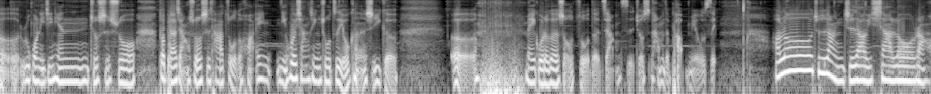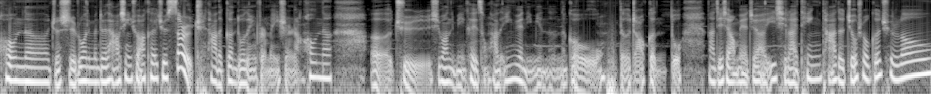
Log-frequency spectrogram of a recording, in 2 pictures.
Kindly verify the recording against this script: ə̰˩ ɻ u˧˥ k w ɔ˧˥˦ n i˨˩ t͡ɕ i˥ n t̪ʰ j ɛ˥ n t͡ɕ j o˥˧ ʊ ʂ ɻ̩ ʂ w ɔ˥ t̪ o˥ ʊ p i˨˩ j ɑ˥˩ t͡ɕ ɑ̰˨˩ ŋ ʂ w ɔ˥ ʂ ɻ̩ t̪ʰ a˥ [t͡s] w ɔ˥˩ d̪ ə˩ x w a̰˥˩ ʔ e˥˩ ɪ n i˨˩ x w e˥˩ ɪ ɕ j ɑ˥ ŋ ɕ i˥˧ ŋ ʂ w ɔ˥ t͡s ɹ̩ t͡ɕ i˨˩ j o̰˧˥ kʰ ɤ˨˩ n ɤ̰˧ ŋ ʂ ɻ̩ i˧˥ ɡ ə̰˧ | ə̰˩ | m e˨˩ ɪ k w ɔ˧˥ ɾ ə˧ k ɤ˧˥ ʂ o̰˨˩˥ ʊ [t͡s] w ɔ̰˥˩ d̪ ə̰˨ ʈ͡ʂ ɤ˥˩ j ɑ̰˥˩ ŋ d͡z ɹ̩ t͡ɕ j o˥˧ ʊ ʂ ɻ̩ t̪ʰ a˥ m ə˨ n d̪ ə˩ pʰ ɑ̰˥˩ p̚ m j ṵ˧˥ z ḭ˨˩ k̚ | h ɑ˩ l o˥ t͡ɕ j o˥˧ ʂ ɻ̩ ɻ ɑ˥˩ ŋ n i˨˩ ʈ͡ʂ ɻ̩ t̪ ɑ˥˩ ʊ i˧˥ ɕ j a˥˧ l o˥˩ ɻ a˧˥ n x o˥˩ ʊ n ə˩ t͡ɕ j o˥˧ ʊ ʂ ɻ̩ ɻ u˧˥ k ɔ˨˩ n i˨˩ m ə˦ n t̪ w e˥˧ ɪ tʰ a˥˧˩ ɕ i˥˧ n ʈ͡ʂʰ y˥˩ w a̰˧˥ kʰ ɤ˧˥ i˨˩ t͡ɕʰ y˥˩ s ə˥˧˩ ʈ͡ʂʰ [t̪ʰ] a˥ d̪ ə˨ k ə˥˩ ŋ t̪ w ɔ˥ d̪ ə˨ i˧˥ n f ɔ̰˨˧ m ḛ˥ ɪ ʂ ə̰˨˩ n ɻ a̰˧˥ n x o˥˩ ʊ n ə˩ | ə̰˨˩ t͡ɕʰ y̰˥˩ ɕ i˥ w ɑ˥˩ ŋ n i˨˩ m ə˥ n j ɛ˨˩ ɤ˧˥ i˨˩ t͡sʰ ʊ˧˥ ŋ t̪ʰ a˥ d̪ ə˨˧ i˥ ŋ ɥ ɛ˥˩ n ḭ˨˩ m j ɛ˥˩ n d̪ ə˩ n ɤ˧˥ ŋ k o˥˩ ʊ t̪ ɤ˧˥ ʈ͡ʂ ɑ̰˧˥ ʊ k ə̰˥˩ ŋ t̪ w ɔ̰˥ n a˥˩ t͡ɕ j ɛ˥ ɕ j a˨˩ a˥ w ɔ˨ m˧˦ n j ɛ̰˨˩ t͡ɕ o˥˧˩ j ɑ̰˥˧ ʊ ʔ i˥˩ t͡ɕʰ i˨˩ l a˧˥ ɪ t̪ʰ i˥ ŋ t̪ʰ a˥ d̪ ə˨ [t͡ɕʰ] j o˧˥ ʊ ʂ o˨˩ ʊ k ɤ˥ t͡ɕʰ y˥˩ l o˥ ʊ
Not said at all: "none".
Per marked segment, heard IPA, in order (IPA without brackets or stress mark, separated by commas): t͡s, t͡s, t̪ʰ, t͡ɕ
